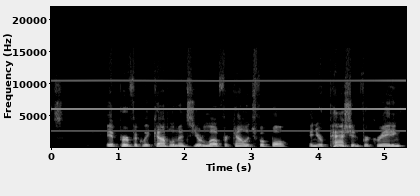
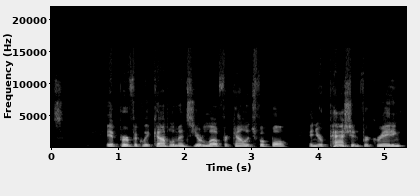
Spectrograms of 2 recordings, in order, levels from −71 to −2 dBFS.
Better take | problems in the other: second | high-pitched whine; loud; throughout; 6 kHz, 6 dB below the speech

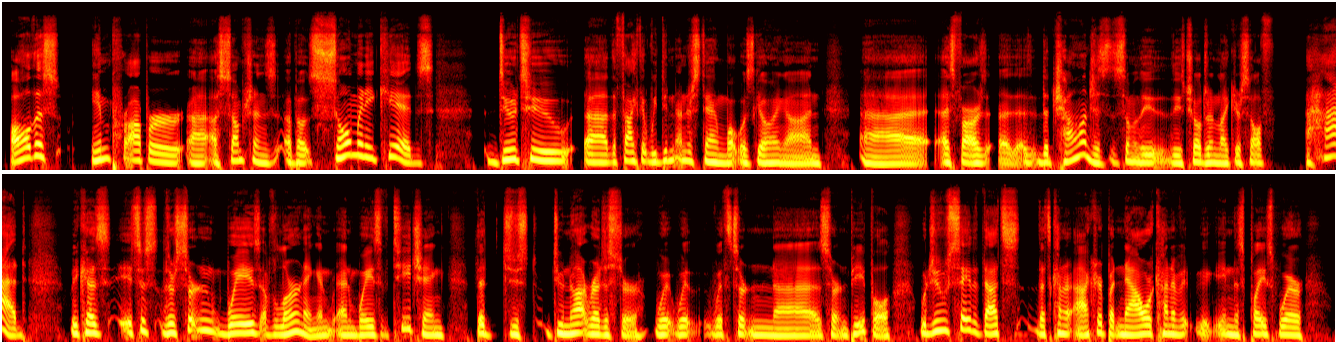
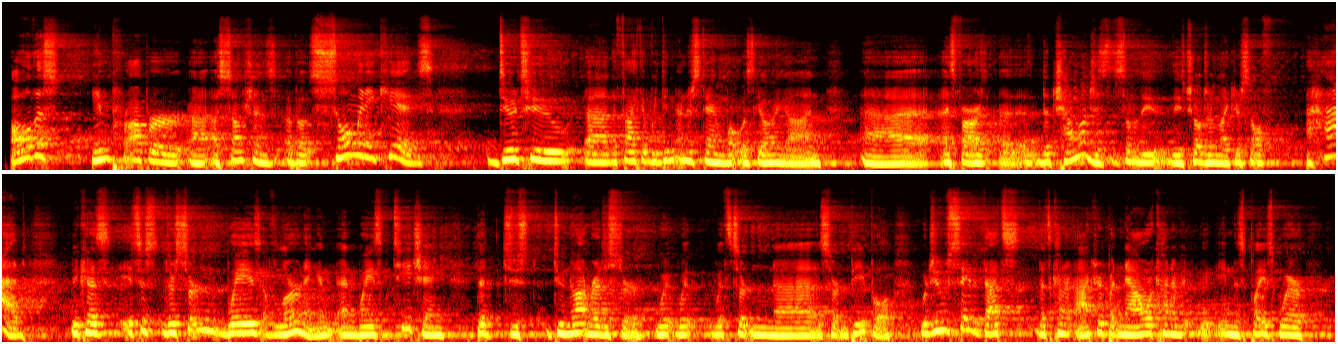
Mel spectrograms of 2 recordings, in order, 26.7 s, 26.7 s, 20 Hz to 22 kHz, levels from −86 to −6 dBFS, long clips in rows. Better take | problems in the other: first | room echo; slight; dies away in 2 s

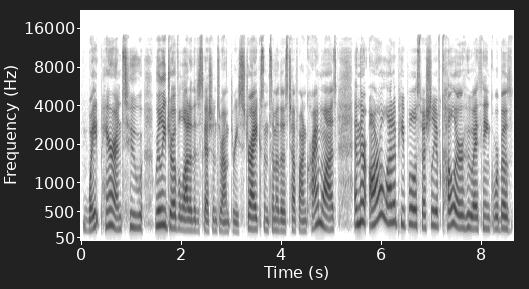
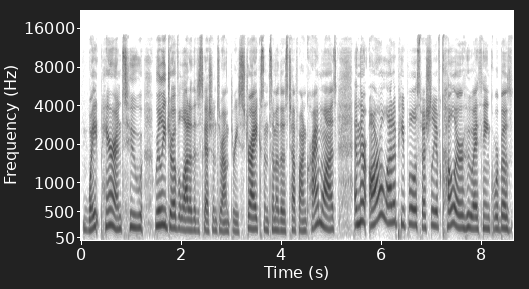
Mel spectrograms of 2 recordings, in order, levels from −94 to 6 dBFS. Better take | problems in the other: second | thin; very slightly; fading below 300 Hz

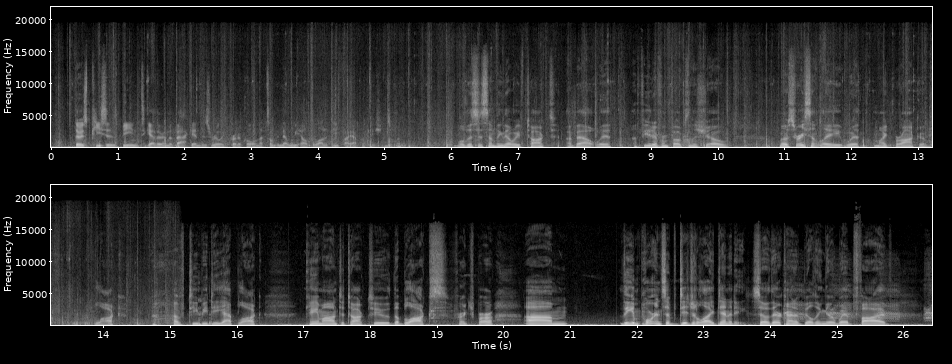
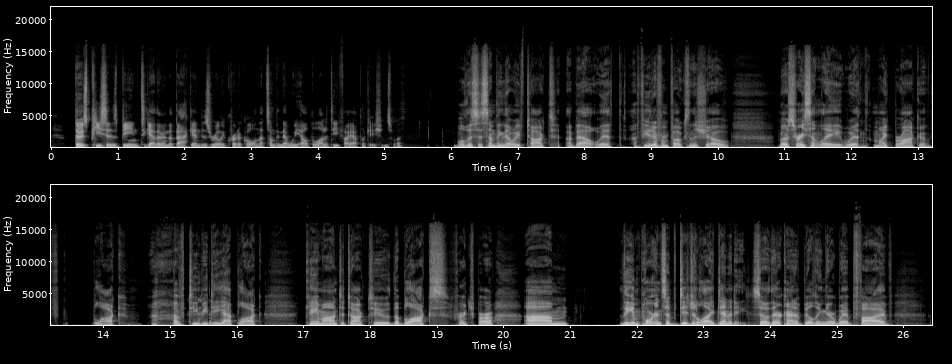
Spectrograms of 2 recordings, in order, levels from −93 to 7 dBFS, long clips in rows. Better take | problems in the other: second | animal sounds; noticeable; throughout; 15 dB below the speech

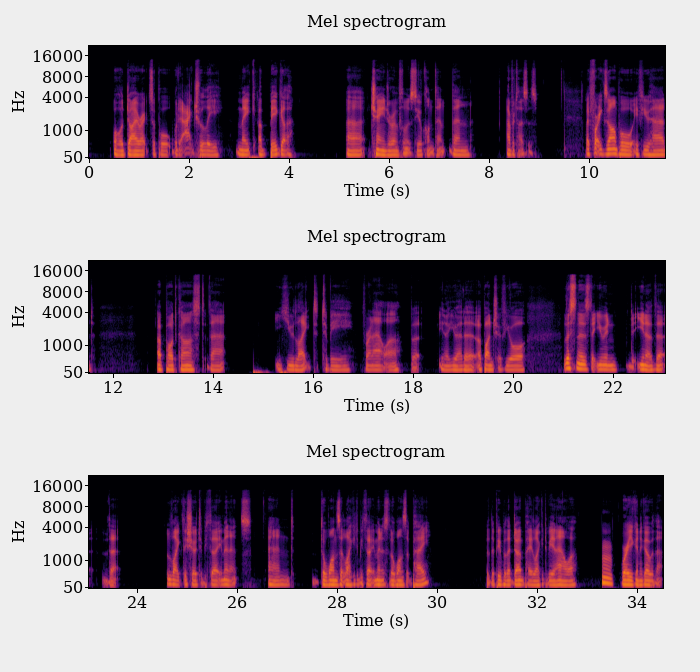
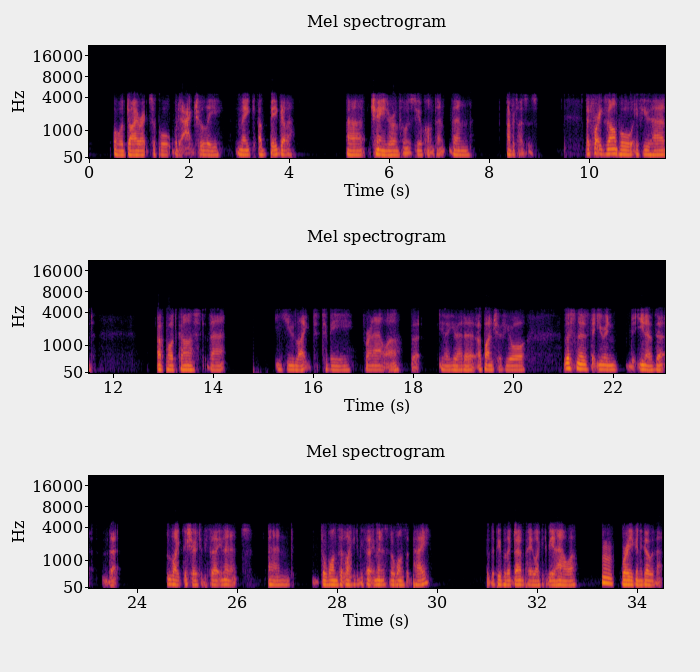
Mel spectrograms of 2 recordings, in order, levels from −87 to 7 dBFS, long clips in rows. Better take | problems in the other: first | garbled, watery; badly; nothing above 4 kHz

